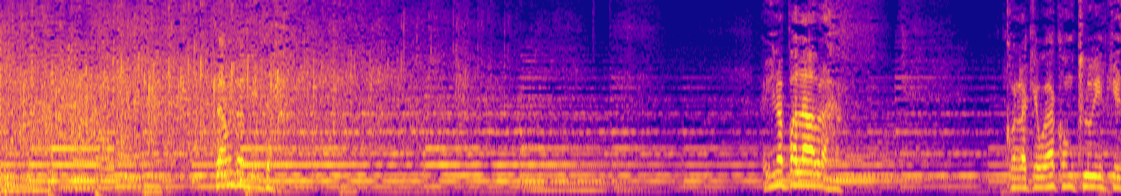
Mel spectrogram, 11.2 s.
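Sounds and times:
audience applause: 0.0s - 5.6s
speech: 2.2s - 3.0s, 7.7s - 8.6s, 10.1s - 11.2s.

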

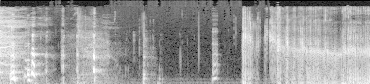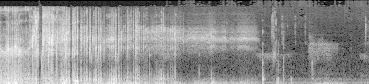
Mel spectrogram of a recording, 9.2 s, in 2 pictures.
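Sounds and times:
short lip pops: 1.7s - 8.6s
person imitating a fart with mouth: 3.0s - 7.7s.

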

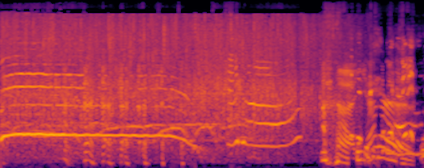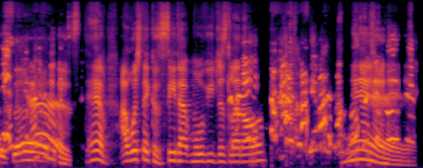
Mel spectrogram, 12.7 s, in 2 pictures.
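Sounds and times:
round of applause: 0.0s - 6.1s
whoops and cheering voices: 0.0s - 6.4s
laughter: 0.8s - 3.0s, 4.8s - 7.4s, 10.0s - 12.7s
speech: 1.0s - 3.0s, 4.8s - 10.4s, 11.0s - 12.7s.

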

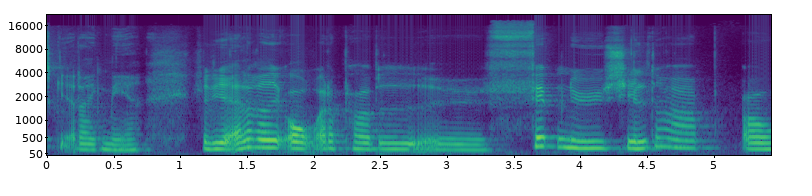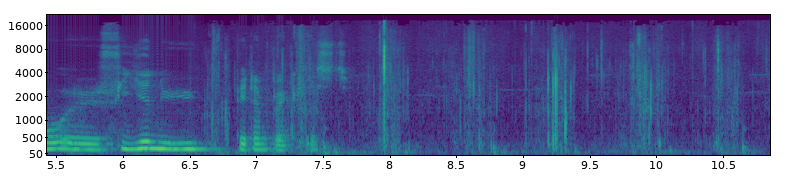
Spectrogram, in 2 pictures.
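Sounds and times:
speech: 0.2s - 7.8s
footsteps setting off on walking route: 6.5s - 10.8s.

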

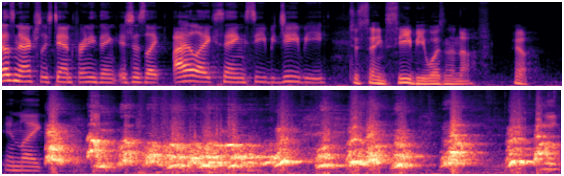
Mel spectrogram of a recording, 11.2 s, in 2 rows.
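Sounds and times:
speech: 0.0s - 8.6s
dogs barking and howling: 6.1s - 11.1s.

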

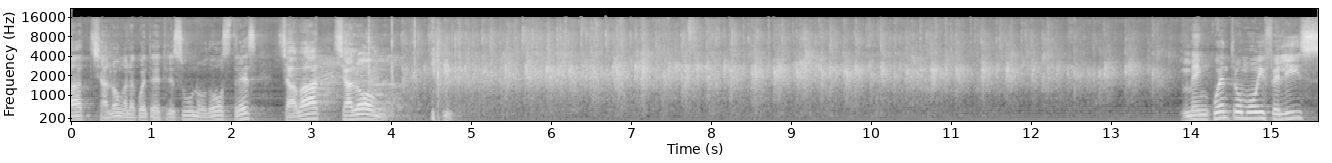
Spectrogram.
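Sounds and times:
speech: 0.0s - 5.0s, 13.9s - 15.5s
laughter: 2.8s - 5.0s
audience applause: 2.9s - 13.8s.

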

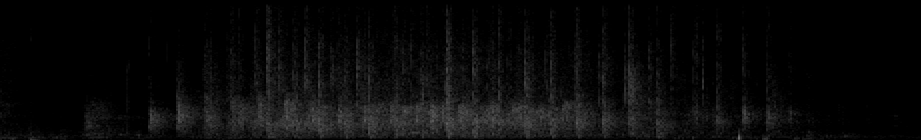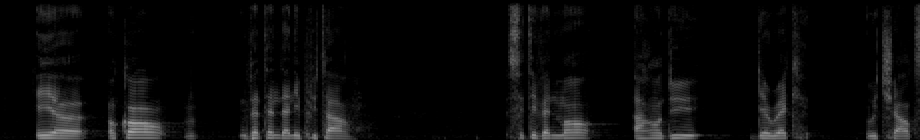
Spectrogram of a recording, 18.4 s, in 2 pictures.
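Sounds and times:
crowd applause: 1.2s - 8.2s
speech: 9.6s - 12.8s, 14.3s - 16.2s, 16.8s - 18.3s.

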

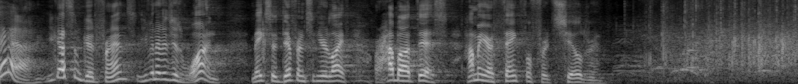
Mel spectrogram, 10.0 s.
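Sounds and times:
speech: 0.4s - 7.6s
audience clapping: 7.7s - 9.9s.

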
